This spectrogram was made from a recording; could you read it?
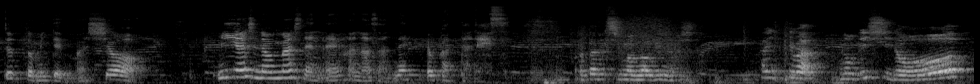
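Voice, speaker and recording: A woman's voice: on the high side, lively intonation, moderate pace, far from the mic, music in the background. A middle-aged woman leading an exercise lesson, cheerful and playful, calling out instructions and rhythmic chants. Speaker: stretching instructor and host. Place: small indoor room with bare walls. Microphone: camera mic from a few steps away. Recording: echoey room, away from the mic.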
